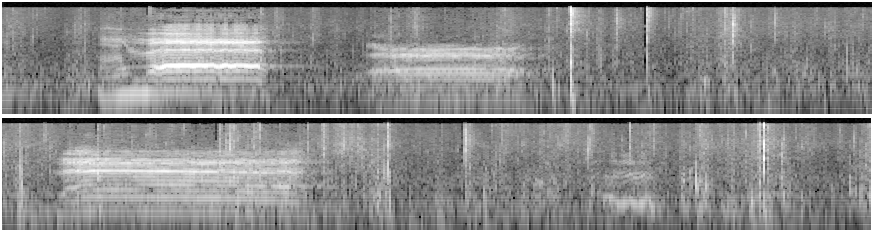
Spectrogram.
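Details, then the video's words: Sheep giving three bleats in quick succession: a high, tense cry, a lower softer 'baa', then a longer trembling bleat, with occasional clicks and knocks in the background. "Sheep Sounds"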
